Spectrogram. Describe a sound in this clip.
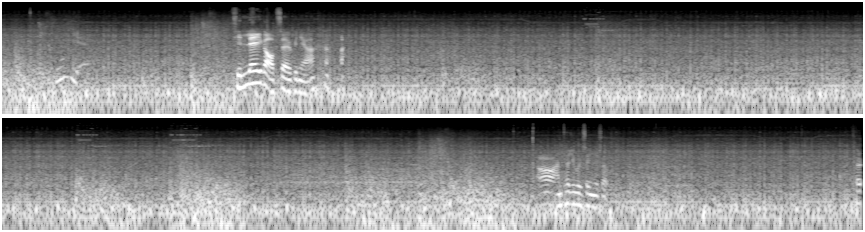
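A helicopter's rotor drones steadily.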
